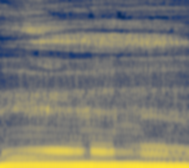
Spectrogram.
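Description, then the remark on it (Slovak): A voice imitates the yawn of Medveď Mišo, a bear living in a den in the forest who has just woken in the morning: a long, low, sustained groaning tone that holds steady for about two seconds, loud and unbroken, with no words spoken. “lebo medvede tak zývajú, tak strašne otvoria tú svoju papulu.”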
